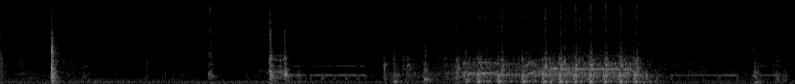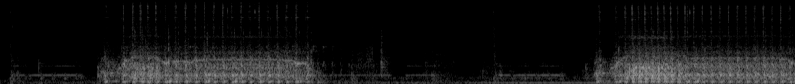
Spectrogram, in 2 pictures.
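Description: A sewing machine attaches a scalloped ruffle onto a pillow in three separate runs of steady mechanical whirring, each a couple of seconds long, with quiet pauses and small clicks between them.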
